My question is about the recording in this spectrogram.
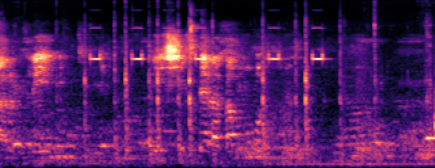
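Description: Quiet, indistinct talking, with a few faint, short, high-pitched beeps.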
